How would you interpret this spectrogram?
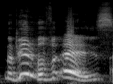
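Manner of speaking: high, loud hammed-up wail over his face; mock anguish. To viewers, mourning his gashed face in a hammed-up, high, loud wail. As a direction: wail it like a vain hero mourning his looks.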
